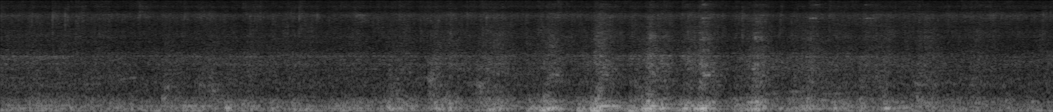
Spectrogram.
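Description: Bangalore–Kanyakumari Express passenger train beginning to pull out of the station: a steady low rumble with a run of clattering knocks from the wheels and couplings, loudest about halfway through.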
